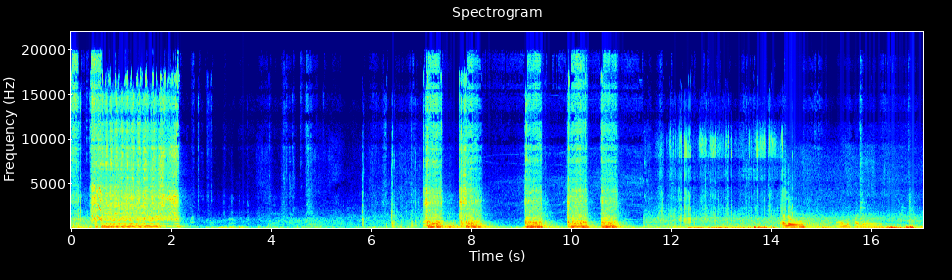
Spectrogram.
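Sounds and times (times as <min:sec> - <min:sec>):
motor revving: 0:00.0 - 0:02.3, 0:07.0 - 0:11.6
steady background noise: 0:00.0 - 0:17.0.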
